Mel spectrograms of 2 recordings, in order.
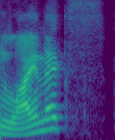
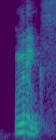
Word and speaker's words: lynx: uh uh a northern Linux oh it's like a lynx links links yeah that's how you say that so they have one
